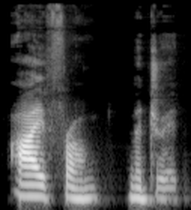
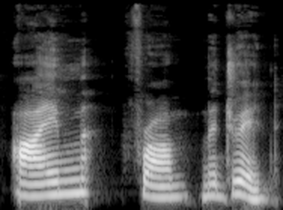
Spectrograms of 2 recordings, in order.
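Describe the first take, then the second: First: The 'm' sound after I is dropped. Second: The 'm' sound after I is clearly heard. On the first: The speaker calls it wrong. "not I from Madrid. ... That would be incorrect" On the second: The speaker calls it right. "we need to hear that last part"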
